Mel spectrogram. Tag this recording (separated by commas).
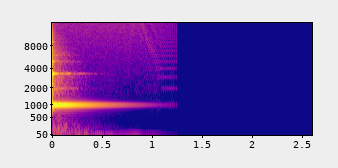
Music, Mallet percussion, xylophone, Percussion, Musical instrument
